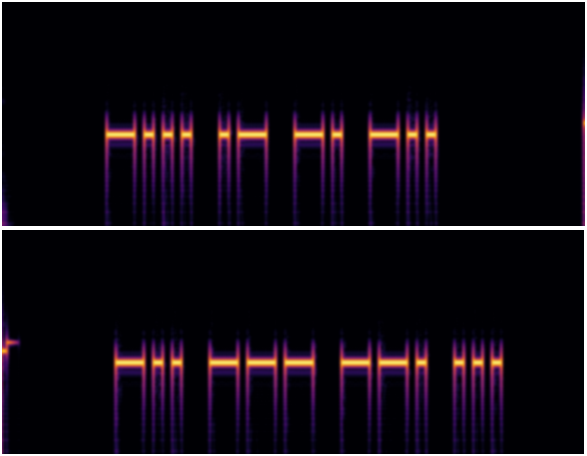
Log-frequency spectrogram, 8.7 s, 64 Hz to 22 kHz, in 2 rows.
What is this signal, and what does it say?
Morse code, heard as a keyed tone, about 17 wpm, 700 Hz. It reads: BAND DOGS
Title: Sentences from Top 1600 Words - New Word Drill Alt - 17wpm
